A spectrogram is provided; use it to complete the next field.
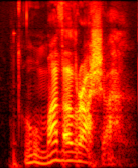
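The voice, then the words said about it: Terrible put-on Russian accent. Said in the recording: “That was a terrible accent.”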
